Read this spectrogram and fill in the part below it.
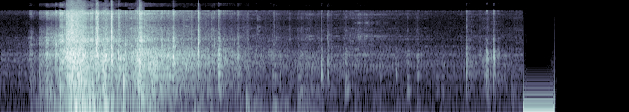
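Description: Broken glass rattles and patters onto the car's windscreen and bonnet.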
